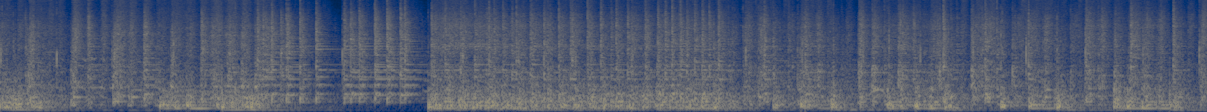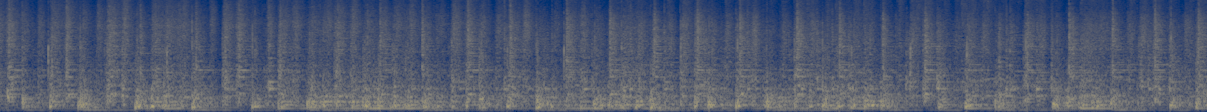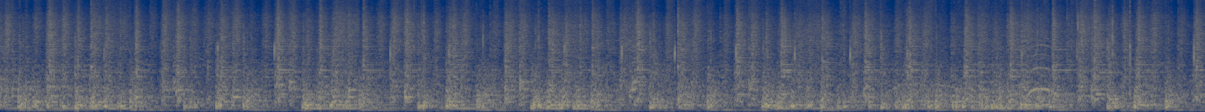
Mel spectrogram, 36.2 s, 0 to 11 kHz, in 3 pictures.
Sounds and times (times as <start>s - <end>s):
Music: 0.0s - 36.1s.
